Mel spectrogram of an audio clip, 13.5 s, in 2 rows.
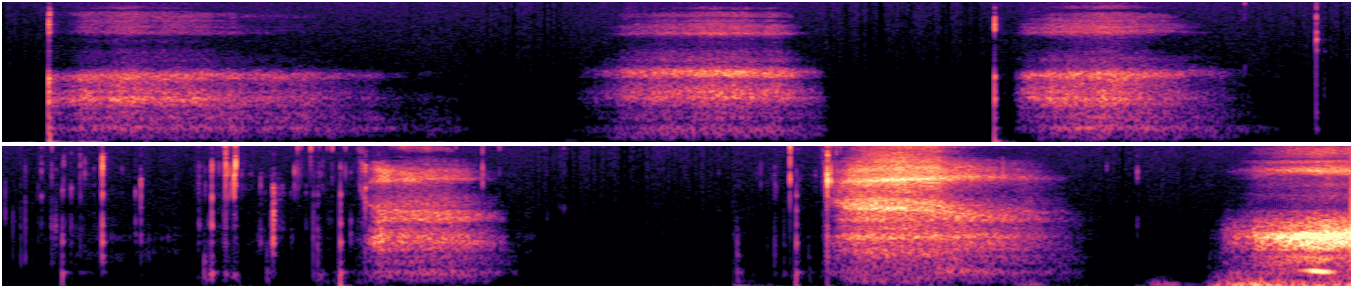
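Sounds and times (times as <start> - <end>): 
breathing in the left ear: 0.3 - 1.9, 3.0 - 4.2, 5.1 - 6.1, 8.6 - 9.3, 10.9 - 12.1, 12.8 - 13.4.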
